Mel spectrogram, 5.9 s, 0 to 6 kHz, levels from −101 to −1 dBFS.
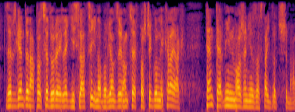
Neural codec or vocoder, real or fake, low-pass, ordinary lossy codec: vocoder, 44.1 kHz, 80 mel bands, Vocos; fake; 5.4 kHz; none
